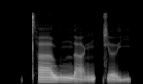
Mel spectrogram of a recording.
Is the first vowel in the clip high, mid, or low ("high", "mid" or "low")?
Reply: low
